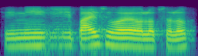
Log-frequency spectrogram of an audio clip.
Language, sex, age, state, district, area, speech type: Assamese, male, 18-30, Assam, Sonitpur, rural, conversation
